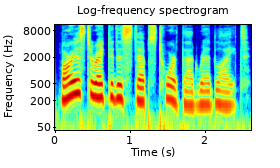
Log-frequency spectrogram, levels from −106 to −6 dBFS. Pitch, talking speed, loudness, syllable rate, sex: 205 Hz, 185 wpm, -18 LUFS, 4.9 syllables/s, female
